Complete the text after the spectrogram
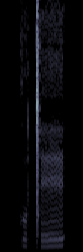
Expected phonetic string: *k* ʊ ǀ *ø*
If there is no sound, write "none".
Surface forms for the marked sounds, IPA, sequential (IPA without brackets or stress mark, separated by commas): k, e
